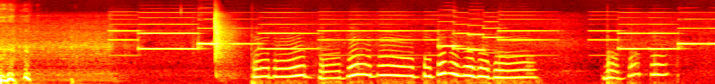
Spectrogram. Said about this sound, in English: This is what it makes when the washer's done. Sounds like. Yeah. Sounds like we're landing.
